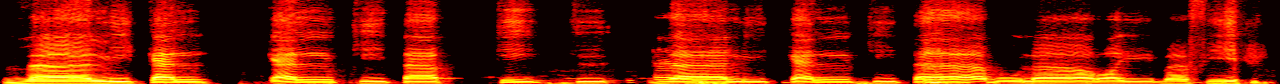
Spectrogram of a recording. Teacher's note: Kaf bila dia berbaris, maka hilangkan angin dia. Minimumkan angin dia.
